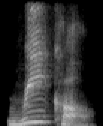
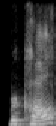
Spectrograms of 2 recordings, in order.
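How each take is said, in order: First: The stress is on the first syllable. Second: The stress is on the second syllable.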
